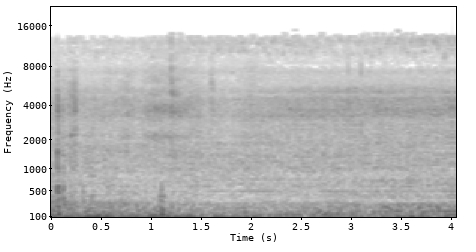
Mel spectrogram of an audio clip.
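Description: Car engine idling with a steady low rumble, with a few sharp clicks and knocks in the first second or so.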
